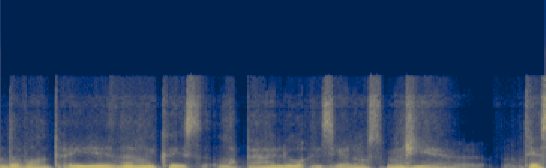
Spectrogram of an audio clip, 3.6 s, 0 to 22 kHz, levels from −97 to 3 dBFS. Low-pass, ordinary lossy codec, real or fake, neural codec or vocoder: 10.8 kHz; Opus, 16 kbps; fake; codec, 16 kHz in and 24 kHz out, 0.9 kbps, LongCat-Audio-Codec, fine tuned four codebook decoder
